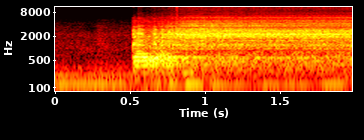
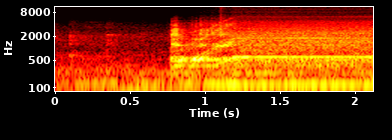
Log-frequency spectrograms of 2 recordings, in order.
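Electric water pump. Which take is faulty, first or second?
first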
